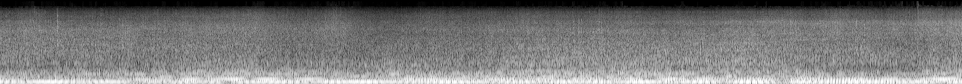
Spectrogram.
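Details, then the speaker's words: Bad Boy Maverick zero-turn, Kohler Confidant V-twin, after new ignition coil fixing one-cylinder low-power fault, new deck belt, cutting thick grass; strong steady drone, no bogging or speed dips – normal running under load. "we're good the belt track good and everything nothing feels like it got hot or anything can usually tell if you grab that belt and it's real hot that it's not tracking correctly the motor run good"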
